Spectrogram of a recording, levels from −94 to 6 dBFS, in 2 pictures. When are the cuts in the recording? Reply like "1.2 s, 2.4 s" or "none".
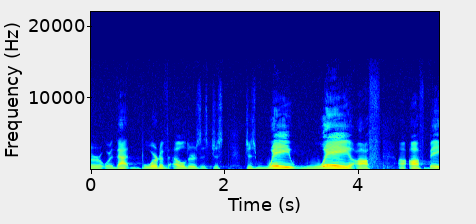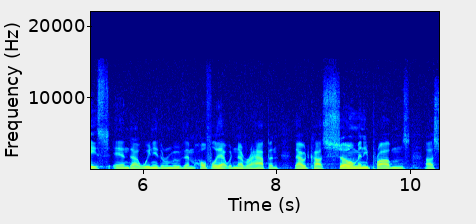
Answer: none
